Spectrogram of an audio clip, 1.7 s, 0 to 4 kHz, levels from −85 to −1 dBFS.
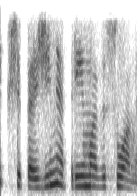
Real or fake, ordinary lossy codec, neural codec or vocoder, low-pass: real; AAC, 24 kbps; none; 3.6 kHz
